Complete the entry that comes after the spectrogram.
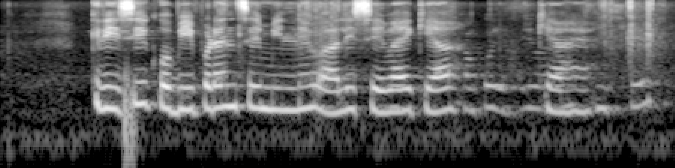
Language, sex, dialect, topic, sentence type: Hindi, female, Kanauji Braj Bhasha, agriculture, question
